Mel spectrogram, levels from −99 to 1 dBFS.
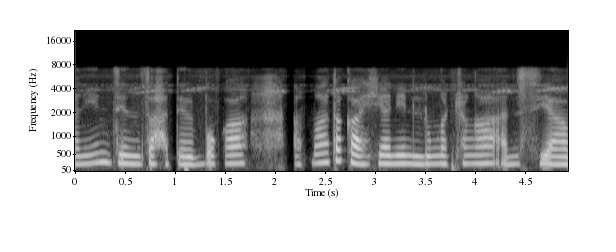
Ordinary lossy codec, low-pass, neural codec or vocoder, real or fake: none; 7.2 kHz; none; real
